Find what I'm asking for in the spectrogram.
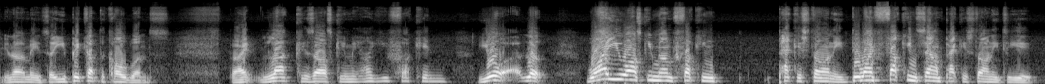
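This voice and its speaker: On a low-quality recording, a man with a medium-pitched voice banters casually with his live stream viewers during gaming. Profanity is frequent, and he often laughs at his own jokes.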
